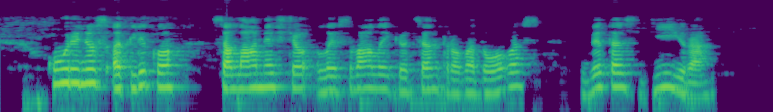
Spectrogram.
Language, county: Lithuanian, Šiauliai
